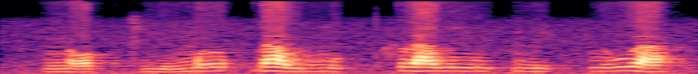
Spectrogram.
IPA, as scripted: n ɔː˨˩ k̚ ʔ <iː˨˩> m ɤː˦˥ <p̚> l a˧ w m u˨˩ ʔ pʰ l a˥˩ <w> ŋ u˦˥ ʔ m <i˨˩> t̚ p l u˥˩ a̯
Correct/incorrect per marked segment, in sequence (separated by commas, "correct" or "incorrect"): correct, correct, correct, correct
